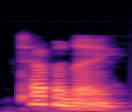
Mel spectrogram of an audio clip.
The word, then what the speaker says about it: tavernae: Tavernae. Really? That's what that says, tavernae. Yes, you can put your glasses on to read it, because I pronounced it correctly.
